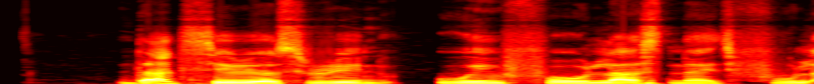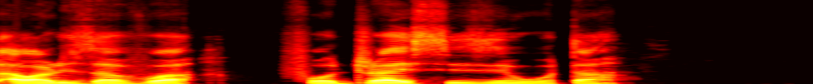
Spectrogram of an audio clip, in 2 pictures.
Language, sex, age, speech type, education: Nigerian Pidgin, male, 30-45, spontaneous, tertiary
